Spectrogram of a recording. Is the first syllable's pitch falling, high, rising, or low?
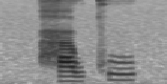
low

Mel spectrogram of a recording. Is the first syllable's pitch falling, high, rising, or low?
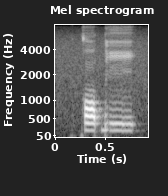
low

